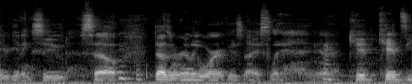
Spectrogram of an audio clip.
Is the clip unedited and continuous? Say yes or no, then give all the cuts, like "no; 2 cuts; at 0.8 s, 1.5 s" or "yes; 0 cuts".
yes; 0 cuts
